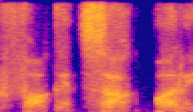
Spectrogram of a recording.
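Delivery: breathy, hushed whisper into the mic. Retelling a whisper heard on a show recording: imitating Mike Rita whispering. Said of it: "whisper into the microphone".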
